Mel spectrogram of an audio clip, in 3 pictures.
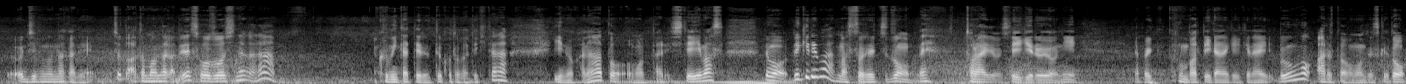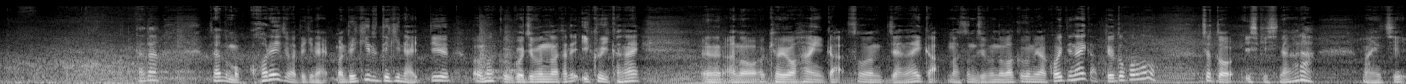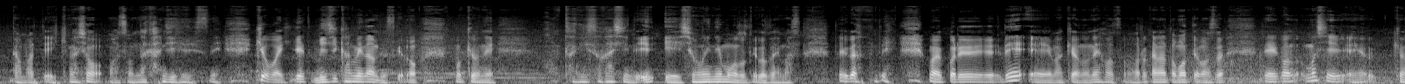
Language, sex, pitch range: Japanese, male, 95-125 Hz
